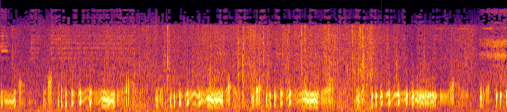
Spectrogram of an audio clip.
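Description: Pigeons coo in a steady run of low, throaty, rolling phrases, one after another with only brief gaps and no voices.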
